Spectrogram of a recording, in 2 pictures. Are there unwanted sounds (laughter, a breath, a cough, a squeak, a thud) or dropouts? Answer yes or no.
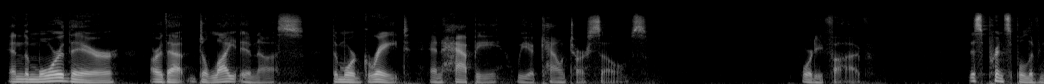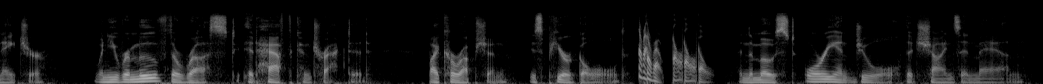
yes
